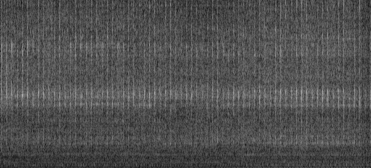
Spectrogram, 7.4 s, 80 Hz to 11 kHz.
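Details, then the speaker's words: BMW R1150GS twin idling with sharp RPM-dependent metallic tapping, much worse from the left cylinder, before adjustment; excessive valve clearance causing valve tapping. "It has a lot of valve noise, like super just like a sharp tapping noise that's RPM dependent. So my guess it's the something in the valve train"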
